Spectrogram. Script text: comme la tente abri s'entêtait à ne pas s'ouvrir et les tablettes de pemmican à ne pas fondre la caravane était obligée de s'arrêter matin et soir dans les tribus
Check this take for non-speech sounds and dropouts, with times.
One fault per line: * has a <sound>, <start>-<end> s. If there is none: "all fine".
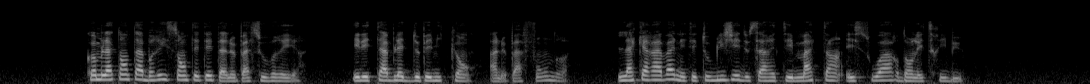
all fine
